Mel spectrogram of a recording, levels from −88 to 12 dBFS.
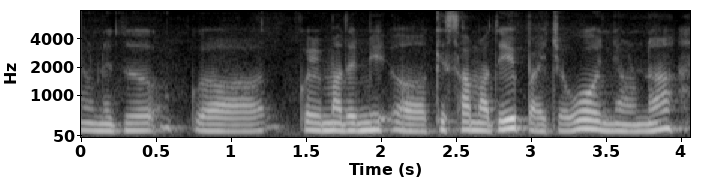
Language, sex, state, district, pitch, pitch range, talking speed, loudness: Nagamese, female, Nagaland, Kohima, 175 Hz, 160-200 Hz, 145 wpm, -19 LUFS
